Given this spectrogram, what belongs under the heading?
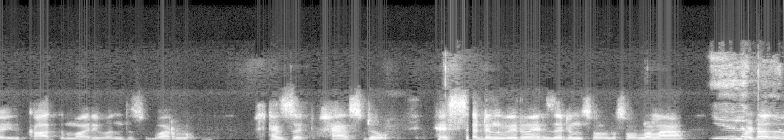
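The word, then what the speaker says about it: חסד: ஹெசட் அப்படி ப்ரொனவுன்ஸ் பண்ணிக்கலாம்.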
